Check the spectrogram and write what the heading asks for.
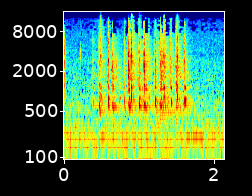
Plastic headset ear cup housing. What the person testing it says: kalau misalnya digoyang-goyangin dia bakal kepentok-pentok suaranya malah kayak motor Supra yang kepal batoknya itu mau copot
